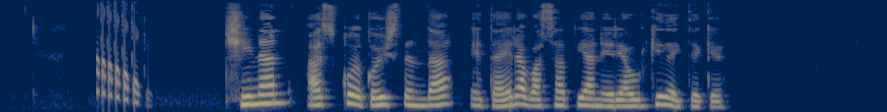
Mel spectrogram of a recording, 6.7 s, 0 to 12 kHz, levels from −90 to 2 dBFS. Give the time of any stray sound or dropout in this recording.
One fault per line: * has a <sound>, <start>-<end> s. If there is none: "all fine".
* has a chirp, 0.7-1.2 s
